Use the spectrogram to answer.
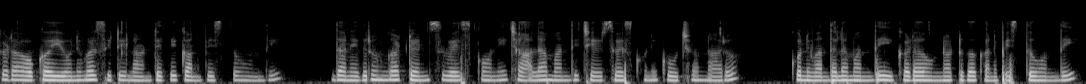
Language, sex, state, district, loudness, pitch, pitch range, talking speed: Telugu, female, Telangana, Karimnagar, -19 LUFS, 195 Hz, 190-205 Hz, 110 wpm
